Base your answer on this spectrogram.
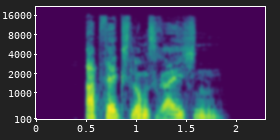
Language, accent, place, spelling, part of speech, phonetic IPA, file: German, Germany, Berlin, abwechslungsreichen, adjective, [ˈapvɛkslʊŋsˌʁaɪ̯çn̩], De-abwechslungsreichen.ogg
- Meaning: inflection of abwechslungsreich: 1. strong genitive masculine/neuter singular 2. weak/mixed genitive/dative all-gender singular 3. strong/weak/mixed accusative masculine singular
